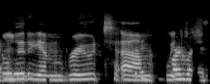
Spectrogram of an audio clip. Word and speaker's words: Sclerotium: And this is where, go ahead and pronounce that one, but scaletium root. Sclerotium is how they say it. Sclerotium root.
